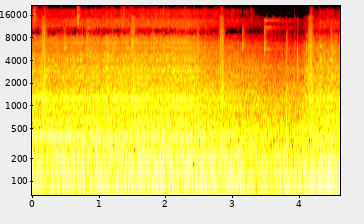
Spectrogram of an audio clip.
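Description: A malfunctioning used box truck engine rumbles steadily at close range with a low throbbing drone, swelling slightly and dipping briefly near the end as the throttle is worked, with no voices.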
